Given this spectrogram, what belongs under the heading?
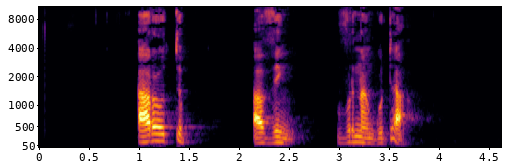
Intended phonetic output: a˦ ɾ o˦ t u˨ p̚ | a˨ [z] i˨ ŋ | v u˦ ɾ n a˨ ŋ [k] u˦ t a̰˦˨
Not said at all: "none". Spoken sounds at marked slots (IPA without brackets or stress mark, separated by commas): v, ɡ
